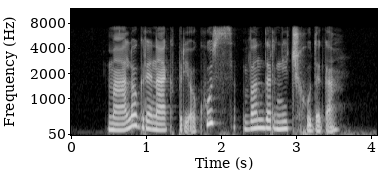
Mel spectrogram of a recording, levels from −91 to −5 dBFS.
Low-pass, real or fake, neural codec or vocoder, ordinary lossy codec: 7.2 kHz; real; none; none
